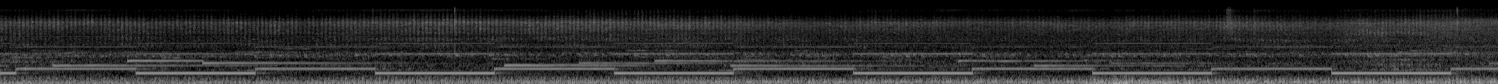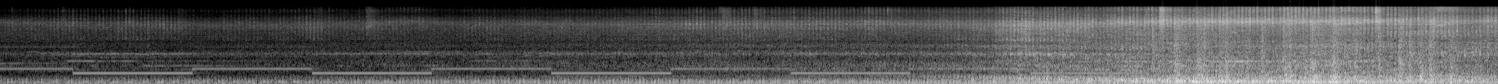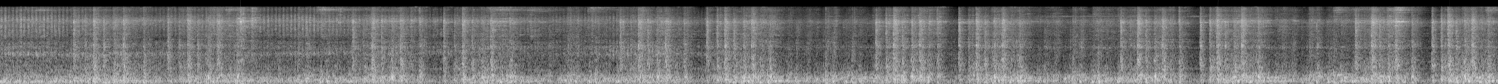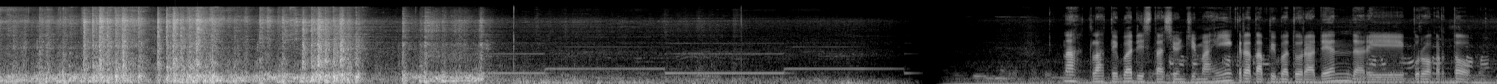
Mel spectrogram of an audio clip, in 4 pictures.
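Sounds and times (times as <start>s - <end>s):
diesel locomotive engine: 0.0s - 59.9s
clickety-clack of train wheels: 14.5s - 50.6s.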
